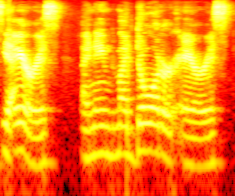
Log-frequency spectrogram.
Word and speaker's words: Aerith: It's Eris. Okay? I don't know why they're trying to do this revisionist history and fix it. It's too late. It's Eris.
